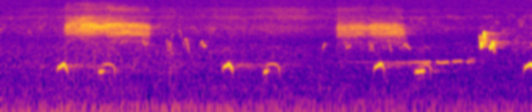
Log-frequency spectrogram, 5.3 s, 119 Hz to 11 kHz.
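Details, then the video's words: Common cuckoo defending territory on the open plain at the base of Mount Fuji, Japan, in late May: clear falling cuck-oo pairs about every 1.6 seconds, with bursts of buzzy insect or bird noise and scattered chirps. "カッコウ 鳴き声 縄張り争いに忙しい"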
